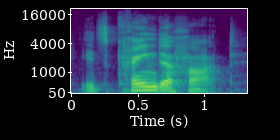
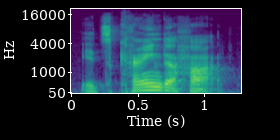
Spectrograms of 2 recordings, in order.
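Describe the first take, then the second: First: Kind of is reduced to one word, kinda. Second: The same.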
